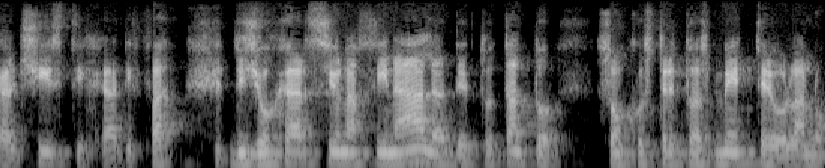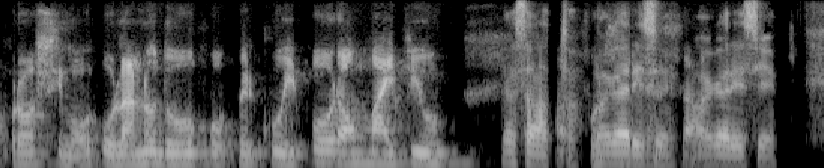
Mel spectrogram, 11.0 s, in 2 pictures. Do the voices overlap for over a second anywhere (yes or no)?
yes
